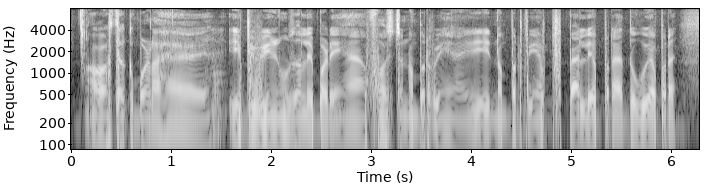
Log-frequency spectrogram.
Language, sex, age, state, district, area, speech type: Dogri, male, 18-30, Jammu and Kashmir, Jammu, rural, spontaneous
